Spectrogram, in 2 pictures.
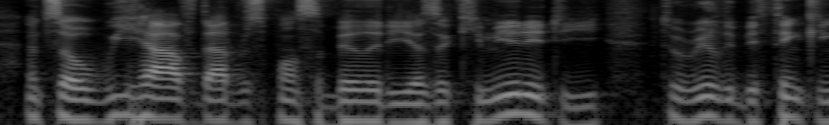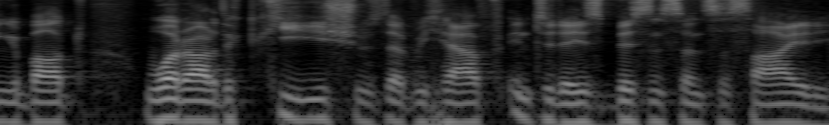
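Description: Against a quiet background, a man with a Portuguese accent speaks fairly quickly at a fairly low pitch with fairly even intonation. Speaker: business school dean. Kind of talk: welcome speech. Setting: stage with audience. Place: hall.

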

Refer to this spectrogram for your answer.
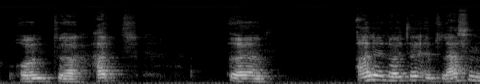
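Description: Audible room echo surrounds a man's dark, mellow voice with ordinary pitch variation. The background is otherwise quiet. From Upper Silesia. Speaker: war veteran, historical eyewitness. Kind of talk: interview answer. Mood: calm, reflective recollection. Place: studio.

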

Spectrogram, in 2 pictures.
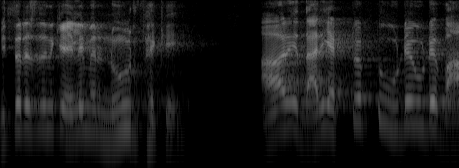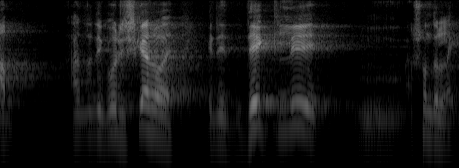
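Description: This man's high-pitched voice sounds animated, with big swings in loudness. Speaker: Islamic preacher. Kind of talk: sermon. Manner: animated, rhetorical questions to audience.

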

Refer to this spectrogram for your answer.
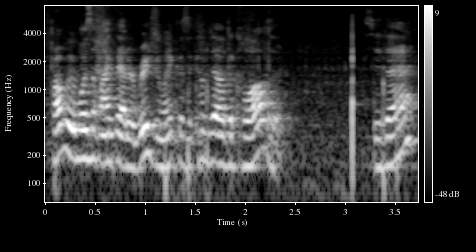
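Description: Very fast speech over noticeable background noise. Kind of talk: walkthrough commentary. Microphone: phone near.

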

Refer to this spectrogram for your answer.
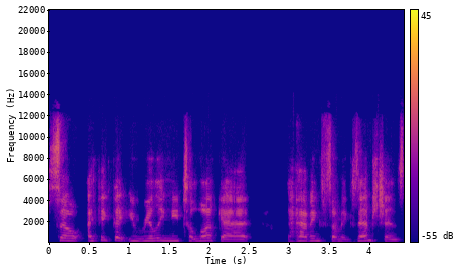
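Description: Against a quiet background, a woman with an American accent speaks at a moderate pace, somewhat breathy, with a fairly high pitch and ordinary pitch variation. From New York City, Manhattan; New York City. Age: 60s. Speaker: member of the public. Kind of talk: public hearing testimony. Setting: virtual hearing. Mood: concerned, mildly frustrated. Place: home room. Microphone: video call.

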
